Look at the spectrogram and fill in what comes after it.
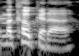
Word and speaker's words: Maquoketa: He's like, I'm here at Maquoketa.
